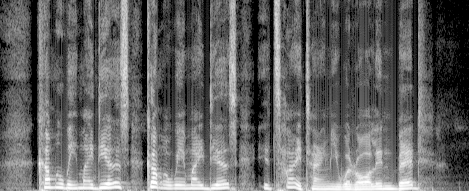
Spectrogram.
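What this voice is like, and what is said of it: Trembling voice of a canary. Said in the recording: “a canary called out in a trembling voice to its children”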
